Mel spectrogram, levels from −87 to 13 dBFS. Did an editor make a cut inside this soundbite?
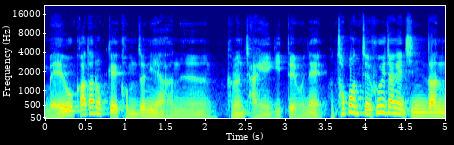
no; 0 cuts

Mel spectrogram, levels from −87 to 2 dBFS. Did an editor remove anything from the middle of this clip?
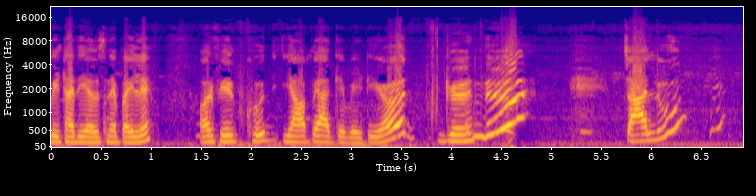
no; 0 cuts

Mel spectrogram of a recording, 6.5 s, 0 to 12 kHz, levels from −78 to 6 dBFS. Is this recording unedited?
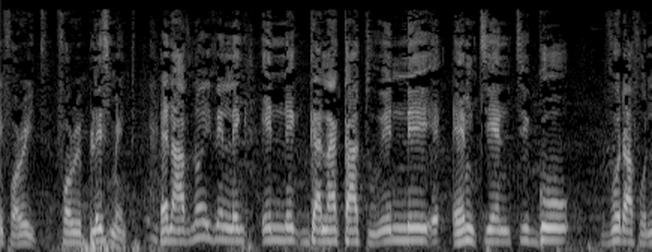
no; 1 cut; at 1.4 s

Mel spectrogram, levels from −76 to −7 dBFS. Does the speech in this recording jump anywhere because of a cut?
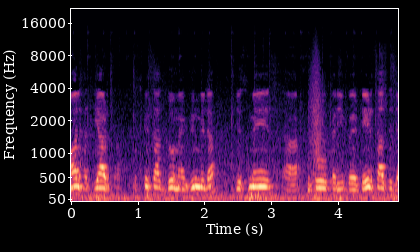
yes; 1 cut; at 3.5 s

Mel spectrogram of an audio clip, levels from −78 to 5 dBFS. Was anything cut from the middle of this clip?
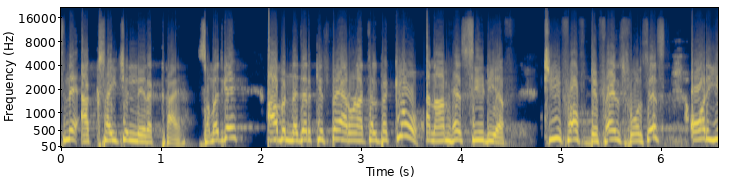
yes; 1 cut; at 3.7 s

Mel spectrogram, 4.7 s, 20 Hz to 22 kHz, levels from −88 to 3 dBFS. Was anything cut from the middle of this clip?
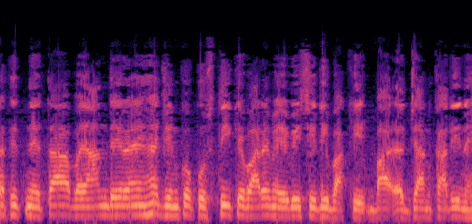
no; 0 cuts

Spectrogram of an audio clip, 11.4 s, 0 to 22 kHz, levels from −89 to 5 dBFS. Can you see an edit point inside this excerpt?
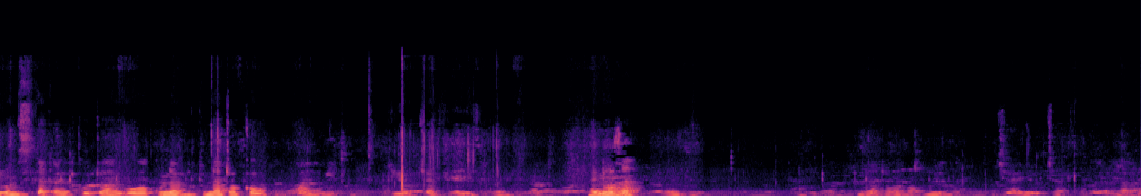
no; 0 cuts

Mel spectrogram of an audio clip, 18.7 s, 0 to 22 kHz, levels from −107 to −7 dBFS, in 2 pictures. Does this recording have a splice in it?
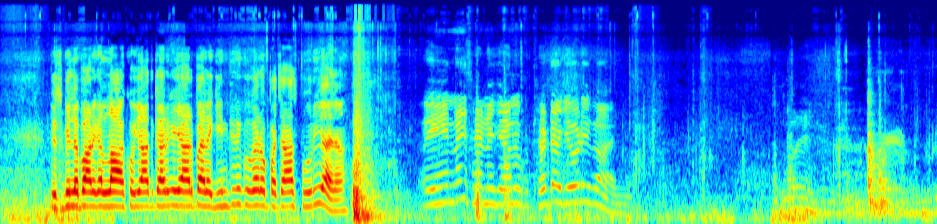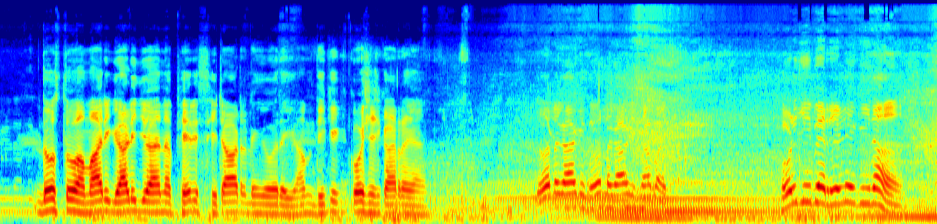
no; 0 cuts

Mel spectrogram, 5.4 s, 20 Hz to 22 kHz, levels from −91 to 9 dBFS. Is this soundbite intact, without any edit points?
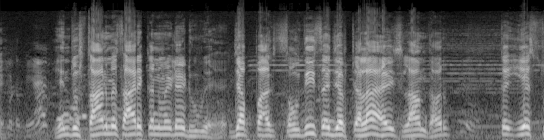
no; 1 cut; at 2.2 s

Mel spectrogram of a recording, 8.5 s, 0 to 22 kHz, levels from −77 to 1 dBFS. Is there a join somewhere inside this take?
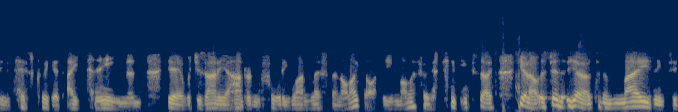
no; 0 cuts

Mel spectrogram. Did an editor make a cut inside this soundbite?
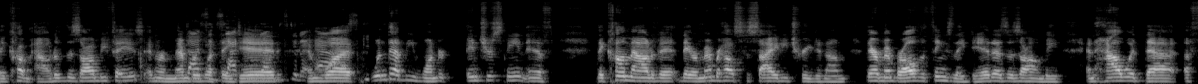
yes; 1 cut; at 3.7 s

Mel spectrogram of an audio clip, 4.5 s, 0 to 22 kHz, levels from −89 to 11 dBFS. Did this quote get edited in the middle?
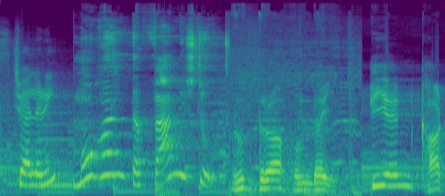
yes; 1 cut; at 3.5 s

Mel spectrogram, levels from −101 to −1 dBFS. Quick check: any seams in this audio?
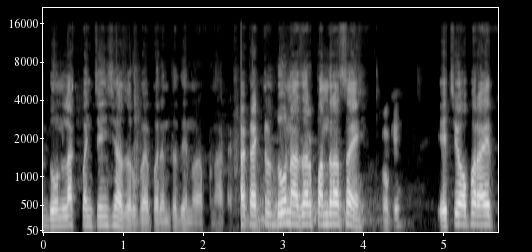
yes; 1 cut; at 2.5 s

